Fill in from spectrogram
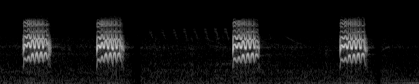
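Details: Woodpecker calling while pecking at a tree trunk: four harsh, nasal, squawking notes, each about a quarter-second long, spaced irregularly about a second apart. Low background hum.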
